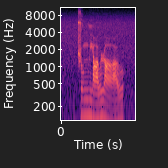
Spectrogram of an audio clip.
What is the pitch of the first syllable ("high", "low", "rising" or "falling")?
high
